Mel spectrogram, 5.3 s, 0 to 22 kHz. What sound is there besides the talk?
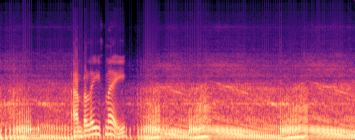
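AJS Desert Scrambler 71 motorcycle engine starting and revving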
